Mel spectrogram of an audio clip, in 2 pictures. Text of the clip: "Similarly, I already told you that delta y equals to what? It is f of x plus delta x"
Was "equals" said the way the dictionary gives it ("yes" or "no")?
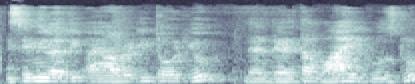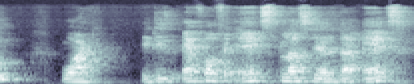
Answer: no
